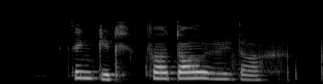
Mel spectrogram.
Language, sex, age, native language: Icelandic, male, 13, Icelandic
